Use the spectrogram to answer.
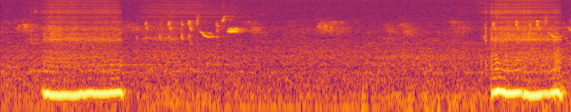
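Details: Dog Lucy's afternoon siesta: two low, buzzing snores several seconds apart over faint outdoor background; snoring.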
